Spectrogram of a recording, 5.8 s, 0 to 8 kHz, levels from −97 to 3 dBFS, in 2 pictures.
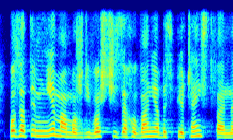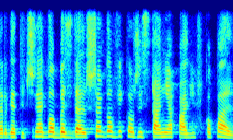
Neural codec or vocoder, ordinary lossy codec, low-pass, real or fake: codec, 16 kHz, 6 kbps, DAC; none; 7.2 kHz; fake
